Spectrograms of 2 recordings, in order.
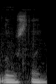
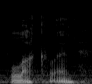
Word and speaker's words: Luclin: I always called it Luclin 2. Apparently it's pronounced Luckland.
